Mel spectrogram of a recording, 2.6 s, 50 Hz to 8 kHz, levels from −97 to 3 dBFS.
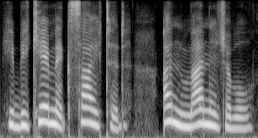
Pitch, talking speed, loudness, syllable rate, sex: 240 Hz, 95 wpm, -15 LUFS, 5.5 syllables/s, female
